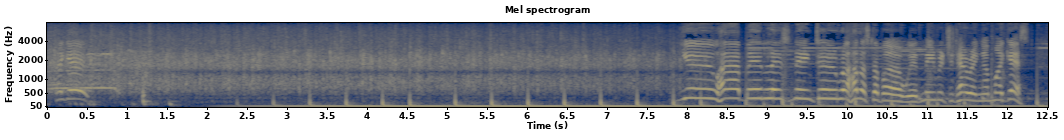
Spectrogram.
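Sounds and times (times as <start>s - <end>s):
audience applause: 0.0s - 8.5s
speech: 0.2s - 0.8s, 7.9s - 12.4s.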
